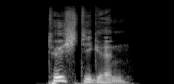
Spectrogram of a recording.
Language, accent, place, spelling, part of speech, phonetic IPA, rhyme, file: German, Germany, Berlin, tüchtigen, adjective, [ˈtʏçtɪɡn̩], -ʏçtɪɡn̩, De-tüchtigen.ogg
- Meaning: inflection of tüchtig: 1. strong genitive masculine/neuter singular 2. weak/mixed genitive/dative all-gender singular 3. strong/weak/mixed accusative masculine singular 4. strong dative plural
